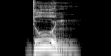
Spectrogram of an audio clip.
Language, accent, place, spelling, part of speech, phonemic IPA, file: German, Germany, Berlin, dun, adjective, /duːn/, De-dun.ogg
- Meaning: drunk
